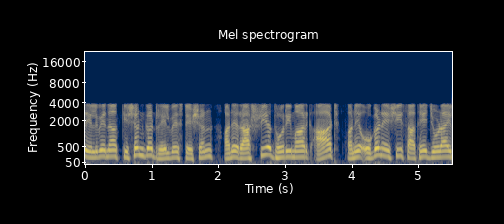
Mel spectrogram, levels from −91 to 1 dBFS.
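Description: Nothing in this speech recording points to a technical fault at any point in the signal.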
